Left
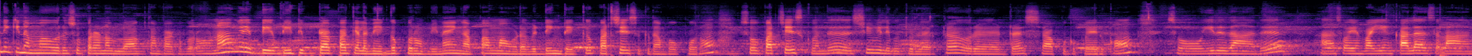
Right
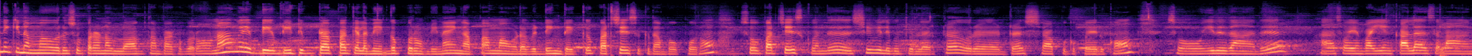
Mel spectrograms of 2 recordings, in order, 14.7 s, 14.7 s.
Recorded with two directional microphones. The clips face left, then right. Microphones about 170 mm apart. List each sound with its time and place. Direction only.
0.0 s a woman's voice: 50° right (ahead or behind); by 14.7 s 30° right (ahead or behind)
